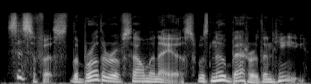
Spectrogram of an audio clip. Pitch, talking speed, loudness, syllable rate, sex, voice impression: 135 Hz, 190 wpm, -19 LUFS, 5.5 syllables/s, male, masculine, slightly old, thick, tensed, hard, slightly muffled, slightly raspy, intellectual, calm, mature, reassuring, wild, lively, slightly strict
